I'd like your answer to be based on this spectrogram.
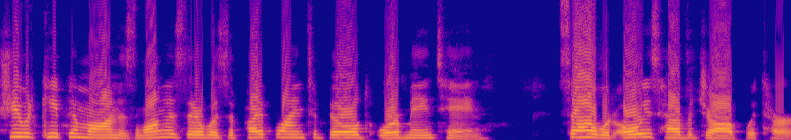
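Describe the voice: The quiet background sits under plain reading aloud that has ordinary pitch variation.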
